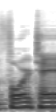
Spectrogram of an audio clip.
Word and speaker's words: Forte: So Forte are just pronounced Fort? The E silent?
